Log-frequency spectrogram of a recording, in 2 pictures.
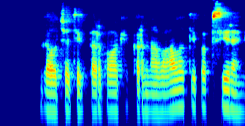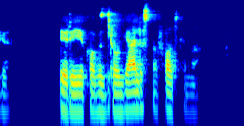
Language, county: Lithuanian, Vilnius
